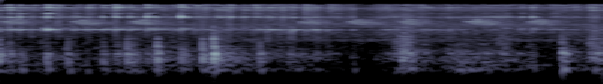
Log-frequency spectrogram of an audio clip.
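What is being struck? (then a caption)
Glazed ceramic mug. Fingertips of both hands tap the sides of a white glazed ceramic mug resting on a wooden table. The taps are quiet, quick and soft-edged, with a dull low-mid tone and almost no ring, over a faint steady high hum.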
